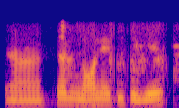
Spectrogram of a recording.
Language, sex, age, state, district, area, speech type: Hindi, male, 18-30, Madhya Pradesh, Harda, urban, conversation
